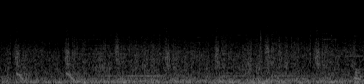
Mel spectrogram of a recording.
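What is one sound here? Fiery blasts whoosh and crackle in a video game battle.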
